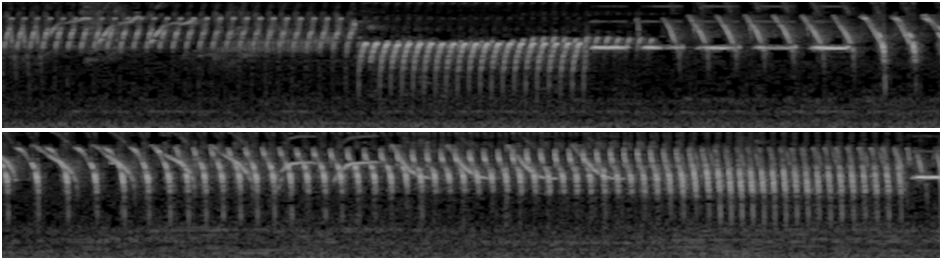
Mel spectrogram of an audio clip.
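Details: Training song of a canary: a high rolling trill switches to a lower buzzy roll, then long stretches of very rapid repeated notes with a steady whistled tone running beneath.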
